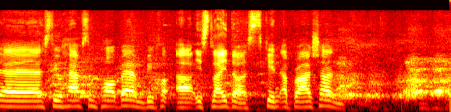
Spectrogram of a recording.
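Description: A dog whines with high, wavering cries.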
